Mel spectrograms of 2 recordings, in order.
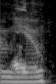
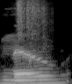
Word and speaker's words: mu: I heard Moo and thought How I do care. MOO. Yeah, so did I. So I think that it's supposed to be mu, like the Greek letter is pronounced mu.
